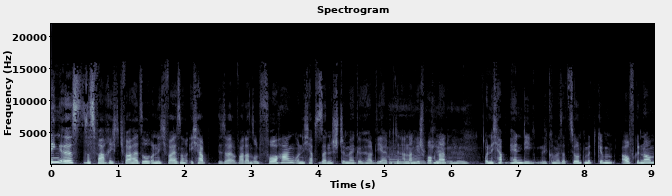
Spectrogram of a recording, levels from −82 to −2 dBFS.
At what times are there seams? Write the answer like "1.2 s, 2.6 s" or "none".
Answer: 1.0 s, 1.4 s, 6.9 s, 7.2 s, 7.9 s

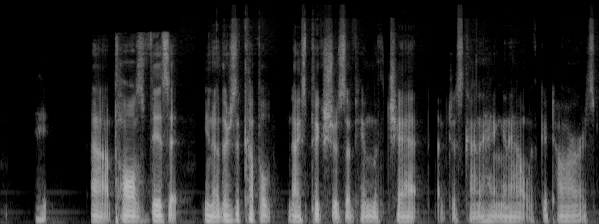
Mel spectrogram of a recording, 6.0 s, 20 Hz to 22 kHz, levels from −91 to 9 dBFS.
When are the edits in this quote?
1.9 s, 4.3 s

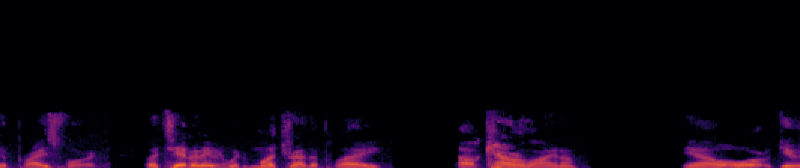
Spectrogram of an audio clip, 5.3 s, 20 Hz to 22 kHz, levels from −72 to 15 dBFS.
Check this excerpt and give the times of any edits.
none

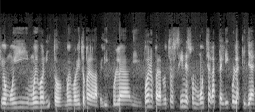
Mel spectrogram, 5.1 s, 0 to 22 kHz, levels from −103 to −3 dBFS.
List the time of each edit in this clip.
2.8 s

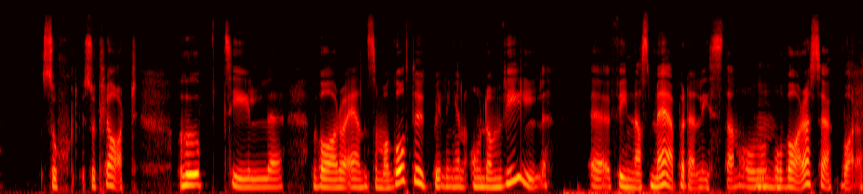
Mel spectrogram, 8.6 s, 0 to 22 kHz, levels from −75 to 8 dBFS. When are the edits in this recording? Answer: none

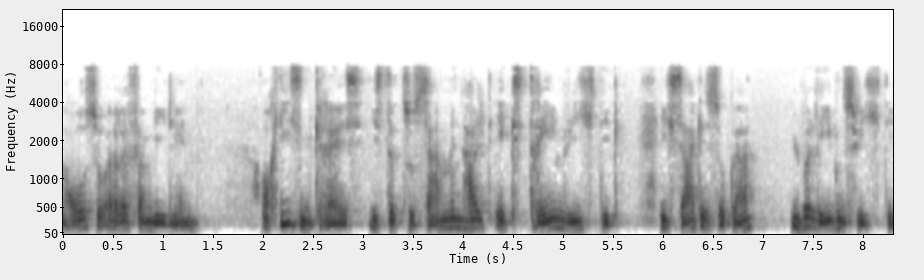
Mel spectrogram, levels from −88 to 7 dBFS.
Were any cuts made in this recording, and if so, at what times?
2.1 s

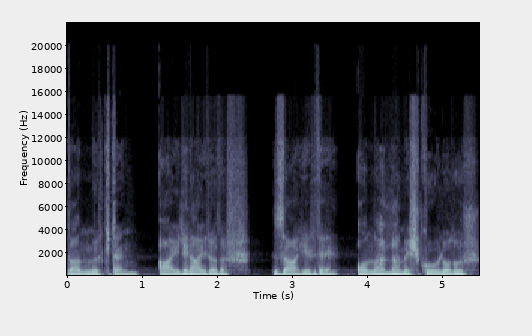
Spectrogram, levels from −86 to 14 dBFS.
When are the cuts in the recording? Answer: 1.6 s

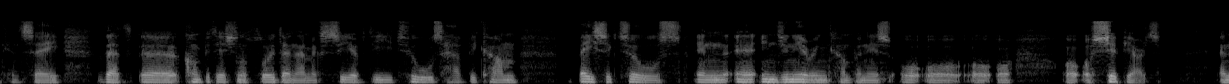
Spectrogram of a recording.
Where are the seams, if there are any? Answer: 6.9 s, 9.9 s

